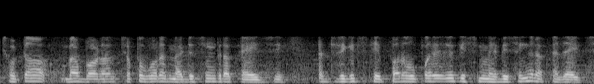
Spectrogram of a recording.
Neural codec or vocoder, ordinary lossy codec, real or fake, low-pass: codec, 16 kHz, 1.1 kbps, Voila-Tokenizer; none; fake; 3.6 kHz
